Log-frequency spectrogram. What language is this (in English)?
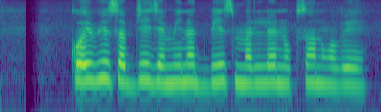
Magahi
